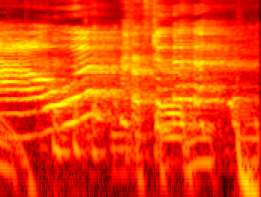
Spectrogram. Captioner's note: laughing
